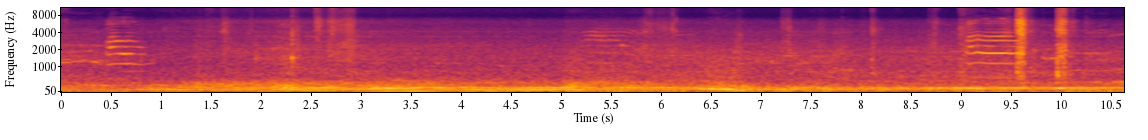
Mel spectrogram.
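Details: Calico cat walking with other cats and asking for food meows twice, once near the start and once near the end: clear, high, drawn-out cries, over a steady low engine rumble.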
